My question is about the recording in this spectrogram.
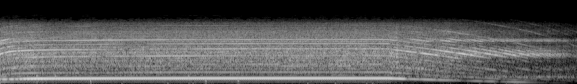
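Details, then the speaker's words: Fein MultiMaster oscillating tool (German-made, contractor grade): electronics smooth the inrush current with no big spike, so the tool soft-starts slowly, then speeds up to a steady even buzz at constant pitch, and coasts down smoothly on release; normal running. "so the electronics are smoothing that out you can actually hear that starts off real slow gay and then speeds up to here"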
